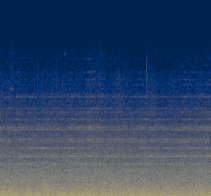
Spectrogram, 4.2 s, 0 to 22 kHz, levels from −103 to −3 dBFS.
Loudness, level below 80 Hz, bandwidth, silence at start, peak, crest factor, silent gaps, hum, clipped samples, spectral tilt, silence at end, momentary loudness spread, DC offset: -35 LUFS; -50 dBFS; 12 kHz; 0 s; -22 dBFS; 12 dB; none; none; under 0.1%; -5.5 dB/octave; 0 s; 1 LU; under 0.1%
